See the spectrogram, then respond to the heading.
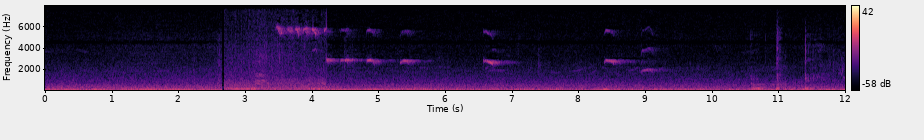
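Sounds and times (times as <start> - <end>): bird call notes: 3.4 - 5.8.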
